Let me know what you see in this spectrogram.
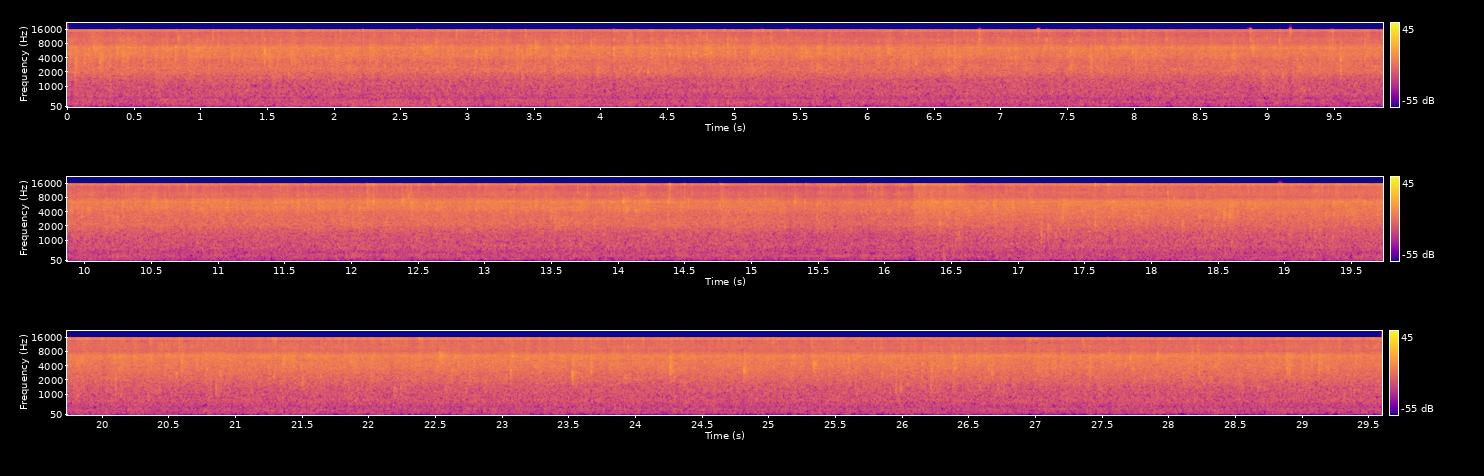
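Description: Heavy rain falling steadily onto a flooded concrete yard and its puddles: an even hiss with scattered drop splashes.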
